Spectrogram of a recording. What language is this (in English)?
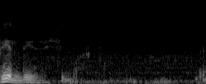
Portuguese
